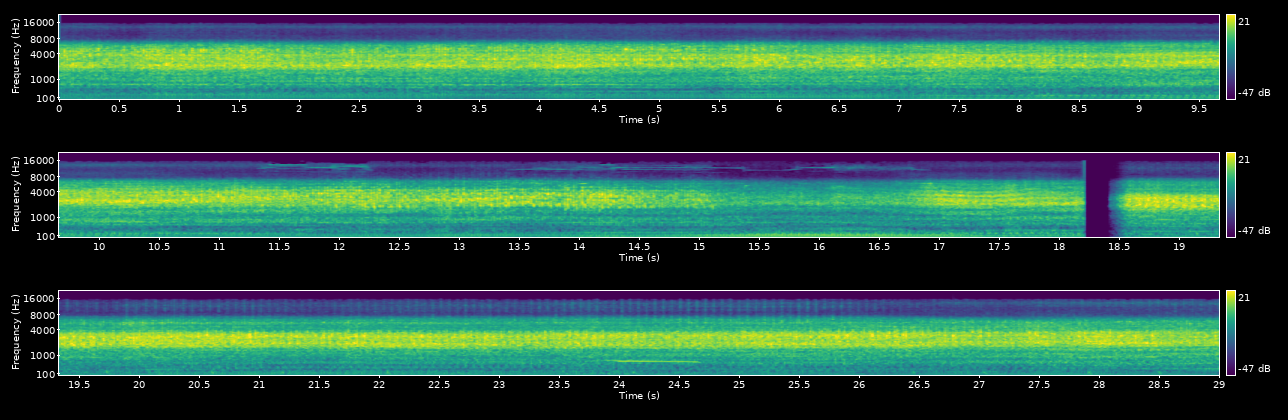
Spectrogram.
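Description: Diesel farm tractor engine running hard under heavy load, pulling a fully loaded trolley through soft ground. A little over halfway through, the sound drops out for a split second and another tractor's engine takes over, also running under load.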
